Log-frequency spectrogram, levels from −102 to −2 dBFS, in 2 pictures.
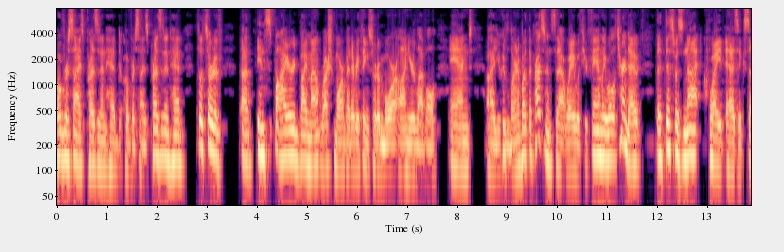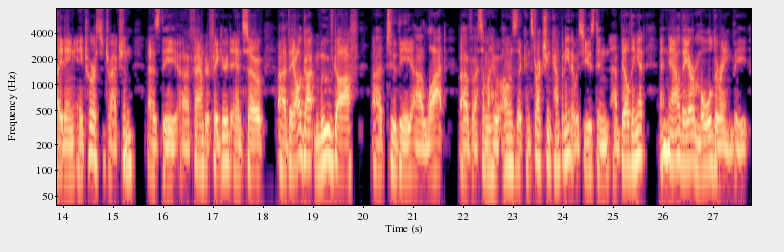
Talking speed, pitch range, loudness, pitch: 195 wpm, 105-140 Hz, -15 LUFS, 120 Hz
